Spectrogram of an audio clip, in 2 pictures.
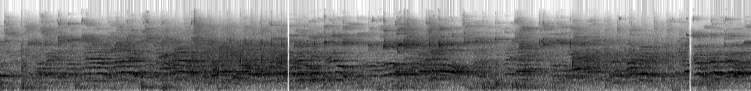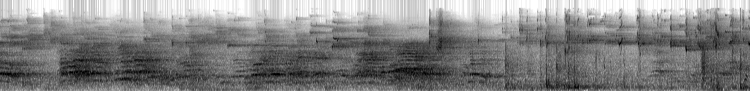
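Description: Several voices talking and calling out in an echoing gymnasium, with a basketball bouncing on the hardwood court now and then.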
